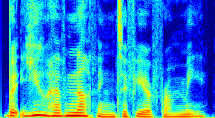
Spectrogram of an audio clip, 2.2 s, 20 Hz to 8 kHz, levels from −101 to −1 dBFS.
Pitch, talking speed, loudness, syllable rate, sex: 165 Hz, 225 wpm, -16 LUFS, 4.5 syllables/s, female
